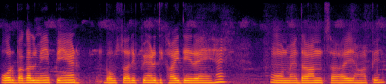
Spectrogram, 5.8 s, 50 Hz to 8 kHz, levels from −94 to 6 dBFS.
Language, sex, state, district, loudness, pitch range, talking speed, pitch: Hindi, female, Haryana, Jhajjar, -17 LUFS, 200-220 Hz, 165 wpm, 210 Hz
